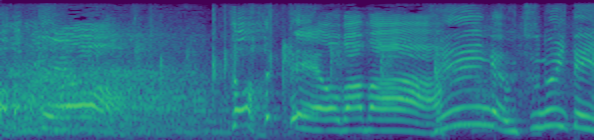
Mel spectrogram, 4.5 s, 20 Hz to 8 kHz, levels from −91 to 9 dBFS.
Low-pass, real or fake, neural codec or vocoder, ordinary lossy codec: 7.2 kHz; real; none; none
